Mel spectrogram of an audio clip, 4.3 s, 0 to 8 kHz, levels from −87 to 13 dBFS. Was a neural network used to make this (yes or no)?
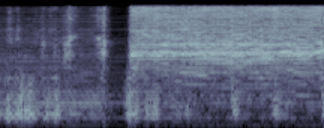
yes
